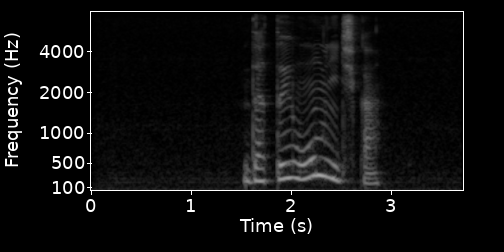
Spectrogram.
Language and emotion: Russian, positive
